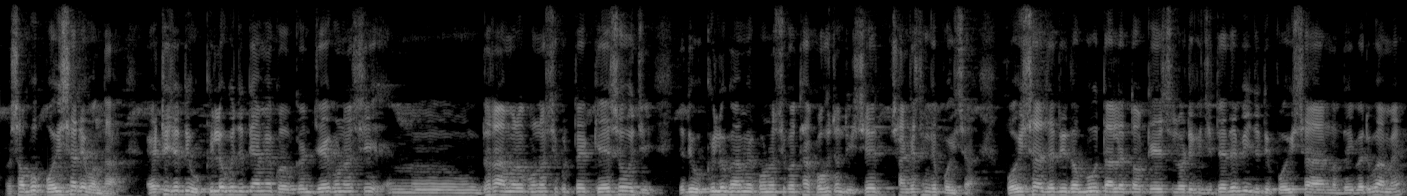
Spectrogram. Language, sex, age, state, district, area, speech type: Odia, male, 45-60, Odisha, Jajpur, rural, spontaneous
